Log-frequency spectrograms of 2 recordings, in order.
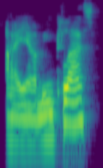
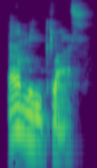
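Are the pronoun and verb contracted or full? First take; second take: full; contracted. First: I am is said as two full words. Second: I am is joined into one short word.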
